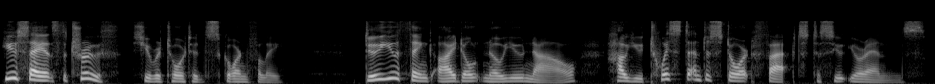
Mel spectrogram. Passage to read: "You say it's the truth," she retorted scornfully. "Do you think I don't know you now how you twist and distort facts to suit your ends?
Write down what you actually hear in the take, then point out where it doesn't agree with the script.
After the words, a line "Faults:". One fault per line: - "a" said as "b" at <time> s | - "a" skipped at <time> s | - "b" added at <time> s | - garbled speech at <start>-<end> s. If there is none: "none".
"You say it's the truth," she retorted scornfully. "Do you think I don't know you now how you twist and distort facts to suit your ends?
Faults:
none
